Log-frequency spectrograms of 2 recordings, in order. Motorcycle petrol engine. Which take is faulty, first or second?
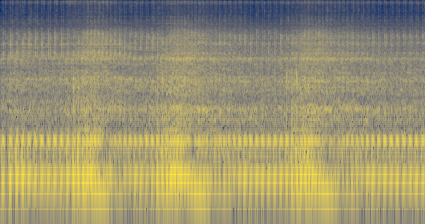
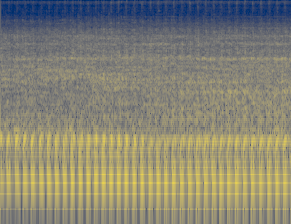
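first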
